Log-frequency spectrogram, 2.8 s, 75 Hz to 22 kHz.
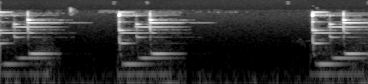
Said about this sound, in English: That's just... That's what my phone sounds like, 24/7.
